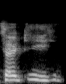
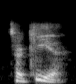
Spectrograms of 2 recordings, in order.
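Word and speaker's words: Türkiye: It's not Turkey. It's pronounced different. They asked to be pronounced differently. I was waiting to see if you caught on to it. I didn't hear that part, and it's spelled Turkey. So unless they spelling it different, they are spelling it different. It's like Turkinia. Right. Oh, okay. What is it? Turkiya. That's the new pronunciation.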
